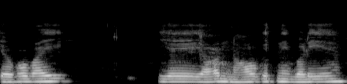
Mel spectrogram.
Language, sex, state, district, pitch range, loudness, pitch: Hindi, male, Uttar Pradesh, Jyotiba Phule Nagar, 125-140 Hz, -19 LUFS, 130 Hz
